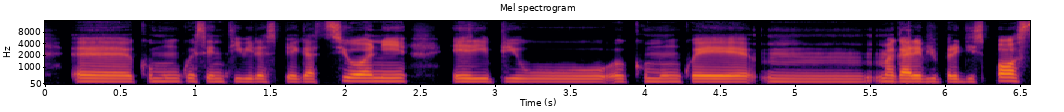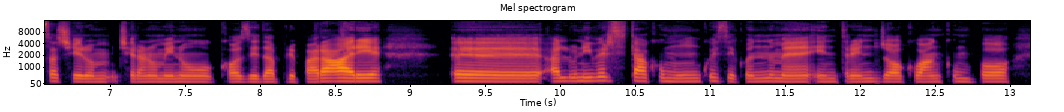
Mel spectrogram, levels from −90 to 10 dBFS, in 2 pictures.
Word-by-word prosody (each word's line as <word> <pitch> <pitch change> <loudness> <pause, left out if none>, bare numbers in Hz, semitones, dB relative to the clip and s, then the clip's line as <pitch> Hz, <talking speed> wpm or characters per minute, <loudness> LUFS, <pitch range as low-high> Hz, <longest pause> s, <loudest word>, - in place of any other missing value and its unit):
ehm, 175 -2 0
comunque 180 0 -9
sentivi 170 0 -6
le 170 -2 -4
spiegazioni, 185 +4 -1 0.3
eri 175 0 -1
più, 175 0 -7
uhm, 165 0 -7
comunque, 170 -1 0
mhmm, 165 -2 -10
magari 175 -1 +3
più 175 0 -8
predisposta, 170 +5 +1
c'era 170 -3 0
c'erano 170 0 -2
meno 165 -1 -2
cose 170 +1 -3
da 165 -1 0
preparare. 185 +3 +7 0.5
Ehm, 180 -2 +5
all'università 205 +1 0
comunque 185 0 -7
secondo 180 -1 -6
me 175 -1 +3
entra 170 -1 -4
in 175 +1 -4
gioco 175 0 -2
anche 170 0 -1
un 175 -1 -10
po' 175 +1 -1
175 Hz, 135 wpm, -24 LUFS, 170-180 Hz, 0.5 s, preparare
